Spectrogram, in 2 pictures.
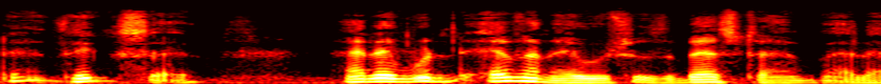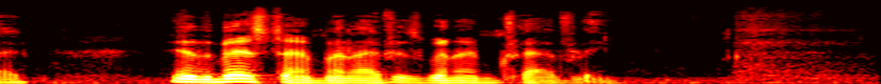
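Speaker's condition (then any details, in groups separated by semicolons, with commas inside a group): Muscular dystrophy; progressive, wheelchair user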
